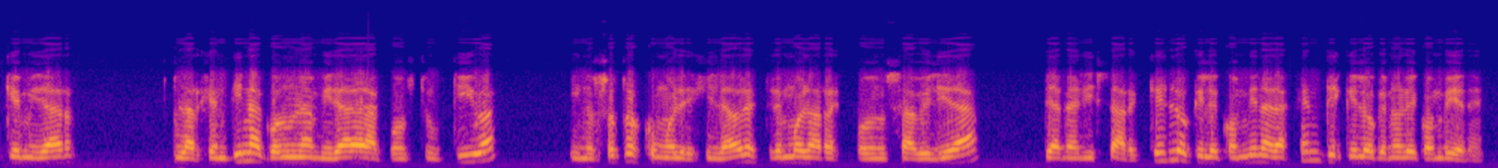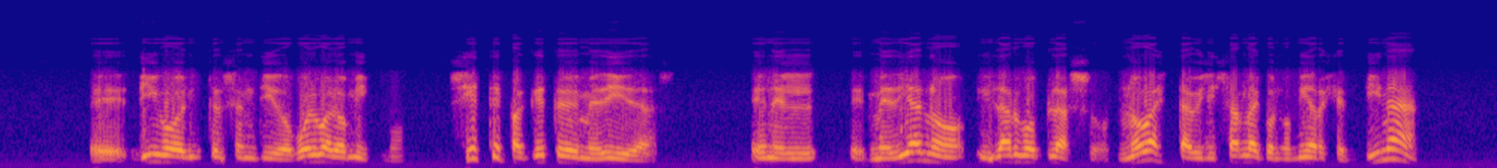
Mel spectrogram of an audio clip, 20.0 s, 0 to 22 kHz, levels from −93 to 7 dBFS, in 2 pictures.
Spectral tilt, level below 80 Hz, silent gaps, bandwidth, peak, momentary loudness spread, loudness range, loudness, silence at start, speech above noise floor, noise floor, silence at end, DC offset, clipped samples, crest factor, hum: -5 dB/octave; -76 dBFS; none; 8 kHz; -6 dBFS; 9 LU; 3 LU; -22 LUFS; 0.05 s; 48 dB; -70 dBFS; 0.55 s; under 0.1%; under 0.1%; 16 dB; 50 Hz at -75 dBFS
